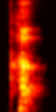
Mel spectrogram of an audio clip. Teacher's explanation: Then the second Varna is Pha, Mahaprana. So forceful exhalation.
